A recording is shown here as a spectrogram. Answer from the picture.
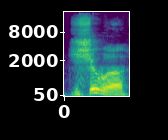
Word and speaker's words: Yeshua: right s h UA there is no actual s right with the um English Hebrew name right it's an sh sound it's not even really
